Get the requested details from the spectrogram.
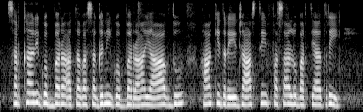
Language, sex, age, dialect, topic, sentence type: Kannada, female, 18-24, Dharwad Kannada, agriculture, question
